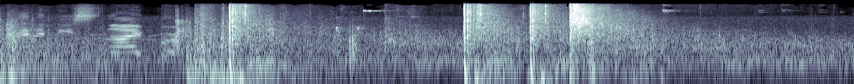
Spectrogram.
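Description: Gunshots ring out sharply with a short echo.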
